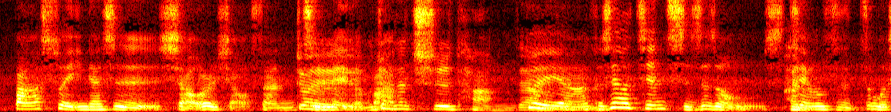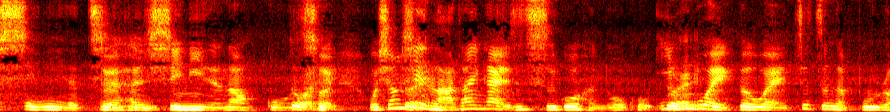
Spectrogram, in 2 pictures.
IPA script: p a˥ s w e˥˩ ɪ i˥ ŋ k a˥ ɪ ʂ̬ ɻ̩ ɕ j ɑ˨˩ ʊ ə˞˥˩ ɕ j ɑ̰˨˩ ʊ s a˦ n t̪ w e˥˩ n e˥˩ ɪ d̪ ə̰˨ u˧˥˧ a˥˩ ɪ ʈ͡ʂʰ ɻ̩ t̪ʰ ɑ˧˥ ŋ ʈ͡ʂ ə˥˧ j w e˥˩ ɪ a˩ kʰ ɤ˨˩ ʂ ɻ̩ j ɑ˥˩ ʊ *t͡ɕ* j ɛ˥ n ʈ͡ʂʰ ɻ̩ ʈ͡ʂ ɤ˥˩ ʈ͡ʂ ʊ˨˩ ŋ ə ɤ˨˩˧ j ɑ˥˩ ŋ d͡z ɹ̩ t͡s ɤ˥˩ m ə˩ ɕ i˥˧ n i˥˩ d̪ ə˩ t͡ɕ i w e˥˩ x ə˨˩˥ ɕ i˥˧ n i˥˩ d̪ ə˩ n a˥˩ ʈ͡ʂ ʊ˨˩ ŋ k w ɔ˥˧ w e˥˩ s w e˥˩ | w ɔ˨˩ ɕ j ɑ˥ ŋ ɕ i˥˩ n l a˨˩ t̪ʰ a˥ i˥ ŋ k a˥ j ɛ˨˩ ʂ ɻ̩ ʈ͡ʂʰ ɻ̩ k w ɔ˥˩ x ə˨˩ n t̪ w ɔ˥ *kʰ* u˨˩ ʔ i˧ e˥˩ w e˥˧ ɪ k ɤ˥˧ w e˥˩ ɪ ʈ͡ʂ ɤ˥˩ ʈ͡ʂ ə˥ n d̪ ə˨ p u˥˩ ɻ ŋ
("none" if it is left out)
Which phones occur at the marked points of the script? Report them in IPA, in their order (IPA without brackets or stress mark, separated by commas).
t͡ɕ, kʰ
